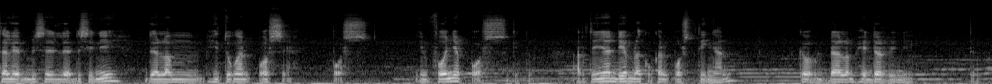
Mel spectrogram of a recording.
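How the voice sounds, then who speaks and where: A man's medium-pitched voice at a moderate pace, ordinary pitch variation and long, frequent pauses, with music in the background. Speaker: cybersecurity tutorial creator. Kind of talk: tutorial. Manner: hesitant, many fillers; casual.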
